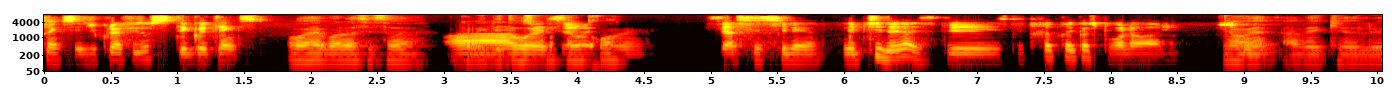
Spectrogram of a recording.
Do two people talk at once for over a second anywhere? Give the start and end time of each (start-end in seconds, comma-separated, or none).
3.0-4.4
